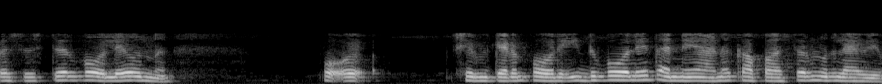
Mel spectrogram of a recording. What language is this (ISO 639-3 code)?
mal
